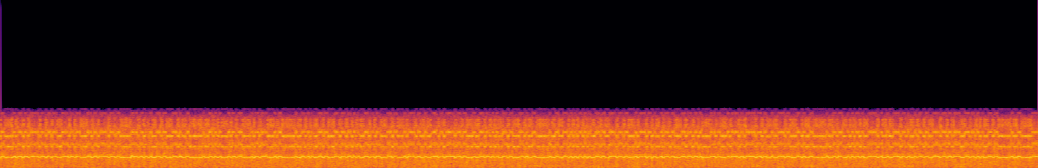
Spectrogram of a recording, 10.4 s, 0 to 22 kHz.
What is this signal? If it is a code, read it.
Two-tone teleprinter signal, about 170 Hz shift.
